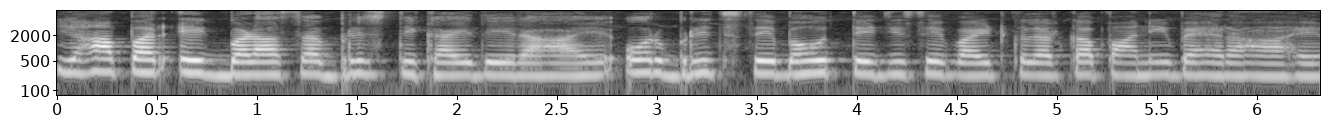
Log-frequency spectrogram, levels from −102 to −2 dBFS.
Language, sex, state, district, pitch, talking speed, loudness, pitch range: Hindi, female, Chhattisgarh, Raigarh, 240 Hz, 225 wpm, -20 LUFS, 230-255 Hz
